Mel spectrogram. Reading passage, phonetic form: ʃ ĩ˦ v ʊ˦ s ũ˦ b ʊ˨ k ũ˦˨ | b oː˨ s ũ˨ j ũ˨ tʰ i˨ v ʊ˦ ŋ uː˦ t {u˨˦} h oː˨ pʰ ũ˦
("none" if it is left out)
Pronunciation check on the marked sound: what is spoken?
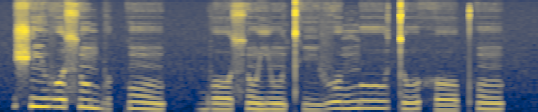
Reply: u˨˦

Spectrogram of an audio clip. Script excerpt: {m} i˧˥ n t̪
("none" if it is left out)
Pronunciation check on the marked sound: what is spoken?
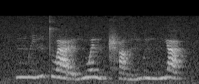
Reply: m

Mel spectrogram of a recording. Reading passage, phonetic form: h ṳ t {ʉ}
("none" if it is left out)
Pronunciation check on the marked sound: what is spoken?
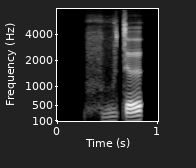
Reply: ə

